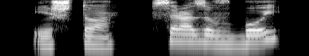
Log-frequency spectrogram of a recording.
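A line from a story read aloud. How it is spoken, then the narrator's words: Loud defiant snort. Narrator (Russian): Громко фыркнул он, словно бросая вызов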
